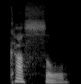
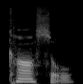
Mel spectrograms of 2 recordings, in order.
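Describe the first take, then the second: First: The s goes straight into the l. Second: The ending is a dark l like w. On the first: "I don't really say castle" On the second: "I say castle ... a dark L ... It's like a W really"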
